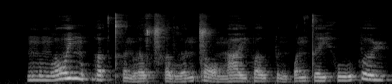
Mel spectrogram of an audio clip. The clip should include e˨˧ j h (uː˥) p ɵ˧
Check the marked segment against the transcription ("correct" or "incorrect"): incorrect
